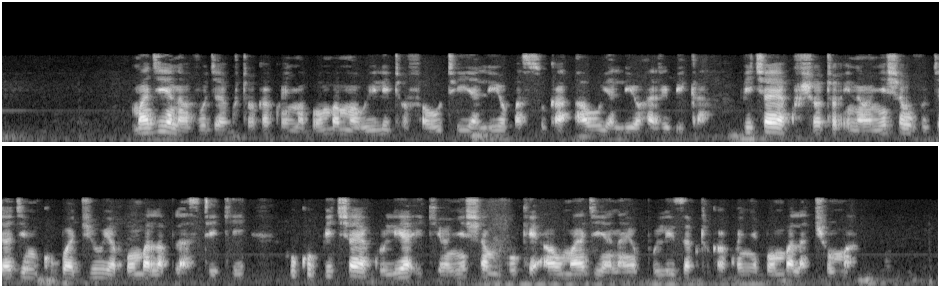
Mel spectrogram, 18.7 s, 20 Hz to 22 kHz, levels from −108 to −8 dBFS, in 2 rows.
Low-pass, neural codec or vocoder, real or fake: 5.4 kHz; none; real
